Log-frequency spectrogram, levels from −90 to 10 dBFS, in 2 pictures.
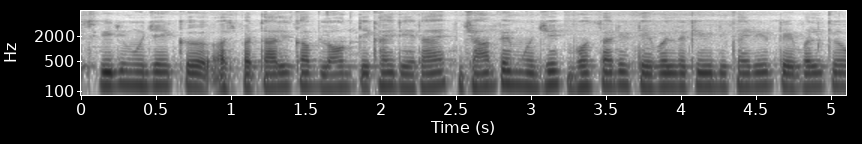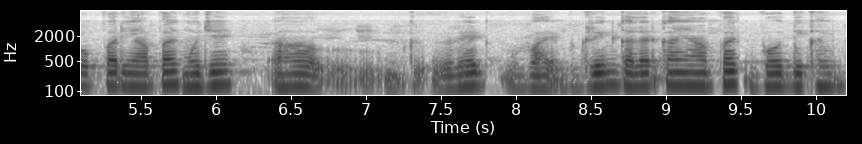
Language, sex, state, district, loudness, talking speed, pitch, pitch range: Hindi, male, Rajasthan, Churu, -19 LUFS, 225 wpm, 130 Hz, 130-140 Hz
